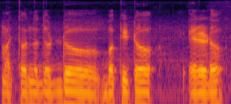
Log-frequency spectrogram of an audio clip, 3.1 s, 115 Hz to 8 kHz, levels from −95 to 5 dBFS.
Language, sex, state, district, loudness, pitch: Kannada, male, Karnataka, Bangalore, -19 LUFS, 95 Hz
